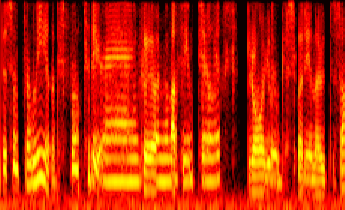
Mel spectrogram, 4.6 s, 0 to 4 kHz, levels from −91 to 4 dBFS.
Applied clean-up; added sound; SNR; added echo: neural diffusion model UNIVERSE++.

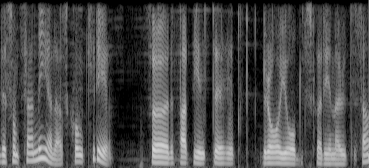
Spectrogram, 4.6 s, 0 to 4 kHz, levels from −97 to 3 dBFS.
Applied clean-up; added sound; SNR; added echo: neural separator model SepFormer WHAM!.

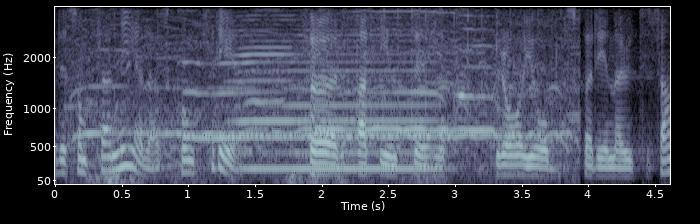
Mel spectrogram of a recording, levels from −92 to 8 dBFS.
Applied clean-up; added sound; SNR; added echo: none; Crowd + Wind instrument, woodwind instrument; 1 dB; none.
